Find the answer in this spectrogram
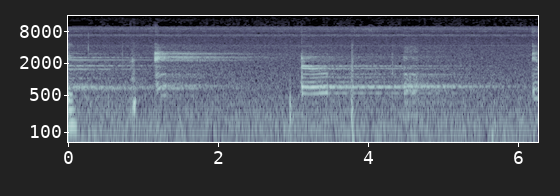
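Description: Spirit-box device output: four separate chime-like ringing tones, each starting suddenly and fading over a second or two. The investigators take them for answers from a spirit.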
